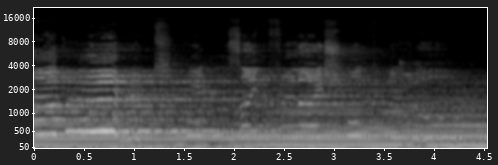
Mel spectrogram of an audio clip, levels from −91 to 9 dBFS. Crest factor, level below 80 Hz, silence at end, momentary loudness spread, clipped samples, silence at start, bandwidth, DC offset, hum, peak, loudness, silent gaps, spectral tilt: 16 dB; -42 dBFS; 0 s; 12 LU; under 0.1%; 0 s; 10 kHz; under 0.1%; none; -12 dBFS; -29 LUFS; none; -7 dB/octave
